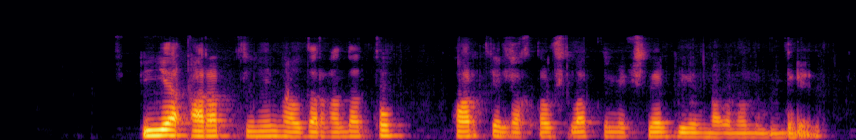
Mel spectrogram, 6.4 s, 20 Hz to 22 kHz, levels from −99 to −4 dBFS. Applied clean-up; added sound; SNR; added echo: neural mask model DeepFilterNet 3.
